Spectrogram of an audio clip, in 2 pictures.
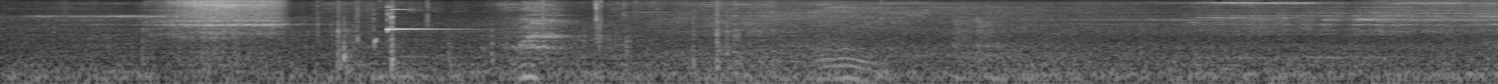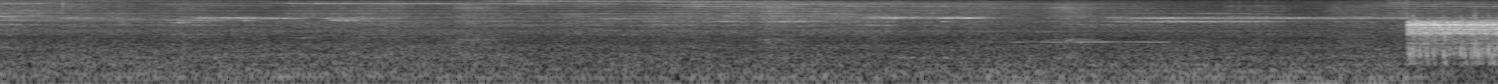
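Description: CSX intermodal freight train rolling past: a steady rumble of wheels on rail, with thin high wheel squeals coming and going through the middle. Near the end a much louder radio-like sound cuts in abruptly.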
